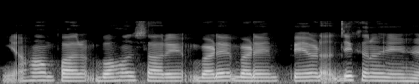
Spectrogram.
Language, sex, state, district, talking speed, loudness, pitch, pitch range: Hindi, male, Chhattisgarh, Raipur, 145 wpm, -16 LUFS, 170 Hz, 165-180 Hz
